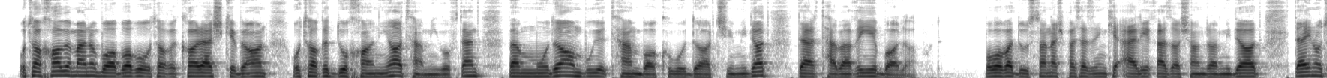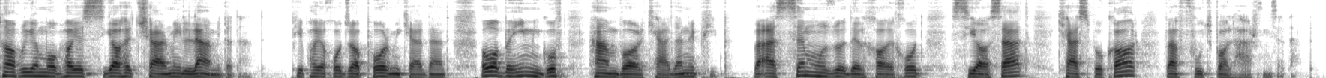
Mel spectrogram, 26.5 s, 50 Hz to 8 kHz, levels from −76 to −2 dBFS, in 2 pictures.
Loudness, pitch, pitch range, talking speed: -16 LUFS, 120 Hz, 105-130 Hz, 170 wpm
